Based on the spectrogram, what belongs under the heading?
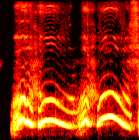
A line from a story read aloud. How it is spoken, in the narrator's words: Frankie wails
